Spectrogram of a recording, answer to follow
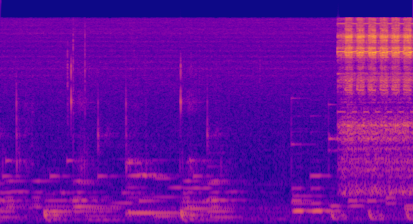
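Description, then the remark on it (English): A telephone rings in a repeating electronic warble, fairly loud, with a harsher buzzing ring cutting in toward the end; no one speaks. “It's ringing.”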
